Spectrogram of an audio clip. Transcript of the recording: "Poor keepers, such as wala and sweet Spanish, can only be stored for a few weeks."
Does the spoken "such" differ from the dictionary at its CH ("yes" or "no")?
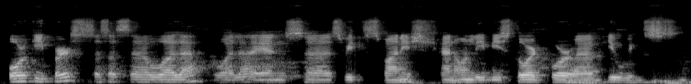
yes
